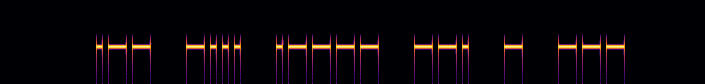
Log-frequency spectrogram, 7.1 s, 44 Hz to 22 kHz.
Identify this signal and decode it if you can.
Morse code, heard as a keyed tone, about 20 wpm, spaced as for 15 wpm, 700 Hz. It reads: WB1GTO
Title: 238 Lesson 38g - Letter q - Call Signs 20wpm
